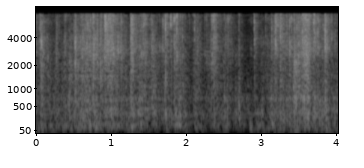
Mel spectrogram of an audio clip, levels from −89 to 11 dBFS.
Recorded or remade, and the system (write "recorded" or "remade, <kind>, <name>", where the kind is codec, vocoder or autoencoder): remade, vocoder, BigVGAN v2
